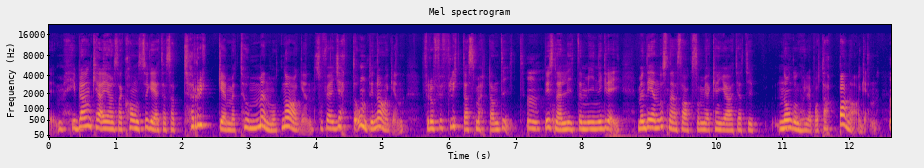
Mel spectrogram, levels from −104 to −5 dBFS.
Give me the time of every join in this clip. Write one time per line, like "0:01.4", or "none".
none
